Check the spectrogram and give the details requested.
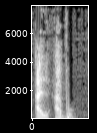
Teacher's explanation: you see how the lam has the sukoon and it's pronounced in all cases. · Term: moon letters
